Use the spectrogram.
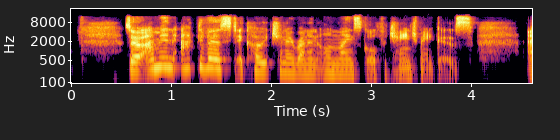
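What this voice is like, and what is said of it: Australian accent. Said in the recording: “if you can hear my accent, I'm originally from Sydney, Australia.”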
